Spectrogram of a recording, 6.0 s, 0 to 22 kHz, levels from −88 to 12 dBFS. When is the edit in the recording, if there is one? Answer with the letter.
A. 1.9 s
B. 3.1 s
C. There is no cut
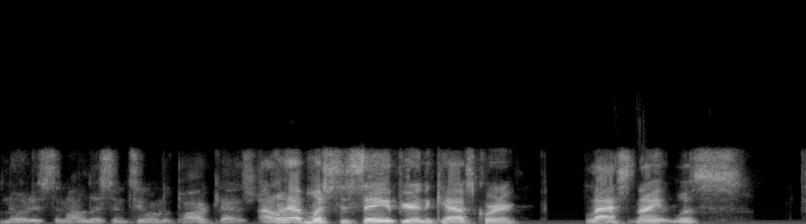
A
